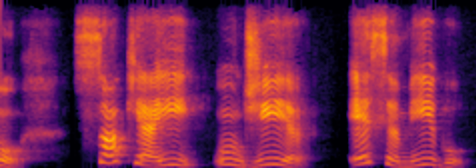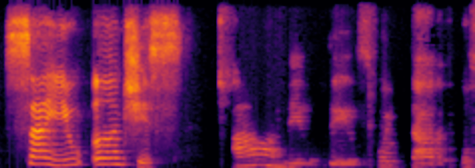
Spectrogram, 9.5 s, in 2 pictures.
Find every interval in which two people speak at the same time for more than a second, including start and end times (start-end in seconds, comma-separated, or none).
none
